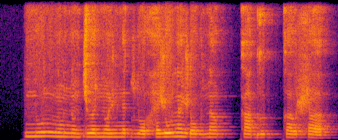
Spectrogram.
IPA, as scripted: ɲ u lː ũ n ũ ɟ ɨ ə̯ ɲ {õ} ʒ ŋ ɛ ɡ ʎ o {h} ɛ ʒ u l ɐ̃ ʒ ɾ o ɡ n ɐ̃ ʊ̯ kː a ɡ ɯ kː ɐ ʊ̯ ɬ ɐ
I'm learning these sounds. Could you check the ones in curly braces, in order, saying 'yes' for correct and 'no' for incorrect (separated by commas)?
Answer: yes, yes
